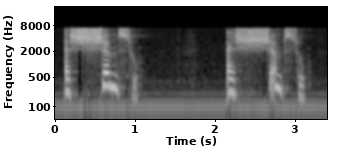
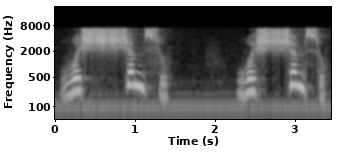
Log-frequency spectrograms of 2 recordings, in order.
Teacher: Pour la lecture, on ne doit pas prononcer le lam. Et je lis directement ash-shamsu, ash-shamsu, le soleil.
